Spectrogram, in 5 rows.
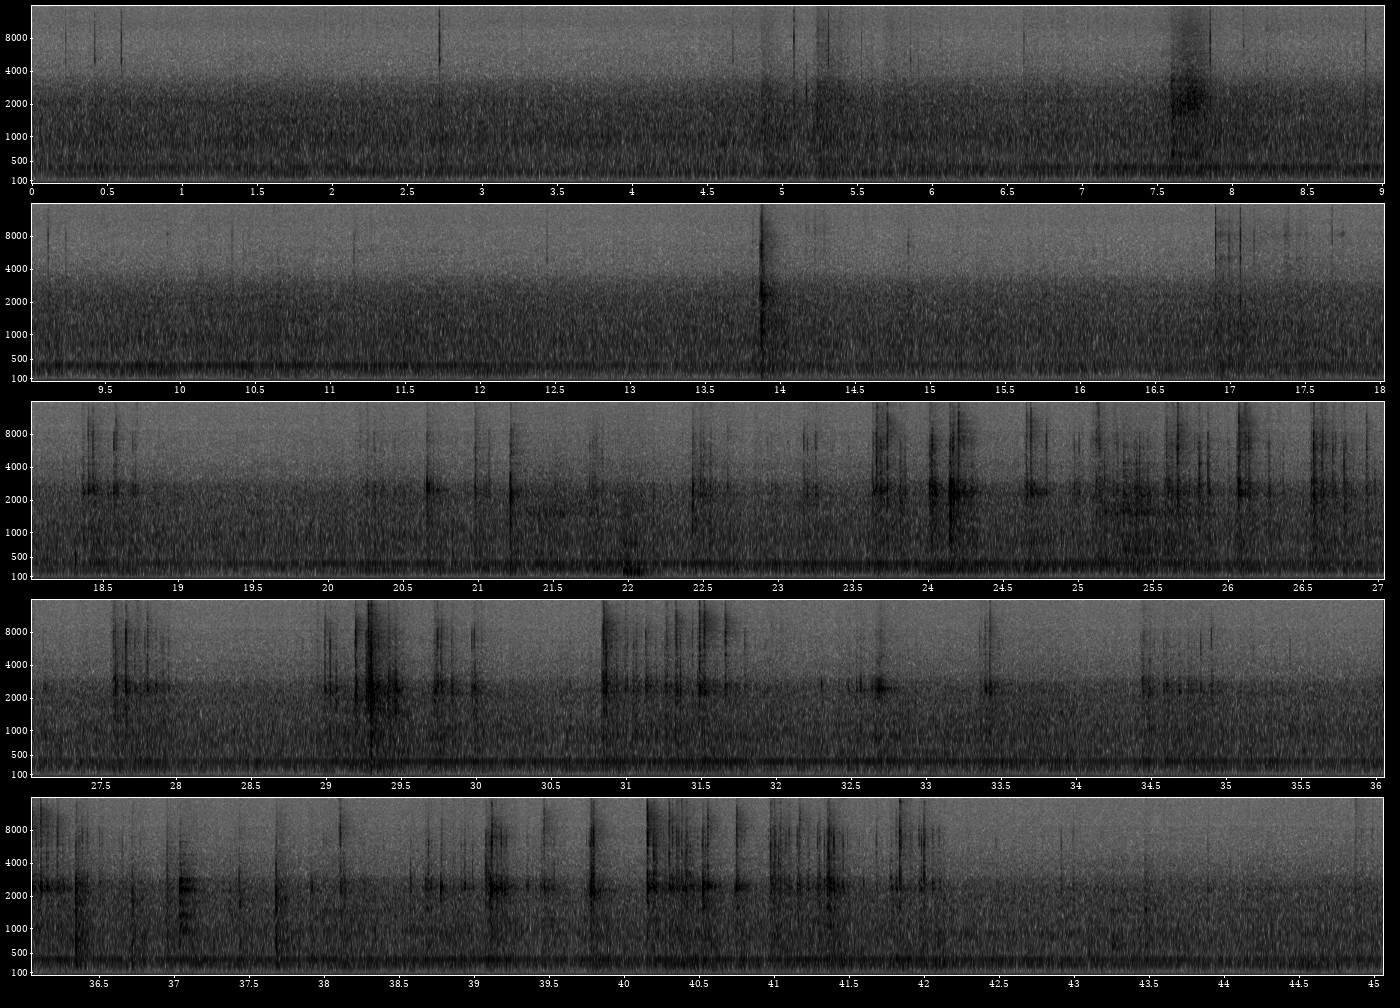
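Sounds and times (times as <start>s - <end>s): faint steady hum: 0.0s - 45.0s
toy pinwheel clicking and rattling: 20.2s - 28.0s, 28.9s - 30.1s, 30.8s - 32.8s, 37.8s - 42.2s.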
